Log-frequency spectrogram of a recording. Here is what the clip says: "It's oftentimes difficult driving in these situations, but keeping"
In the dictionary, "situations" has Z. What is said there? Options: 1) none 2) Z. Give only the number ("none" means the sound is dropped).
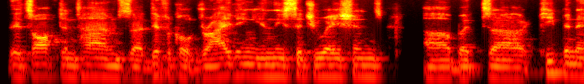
2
